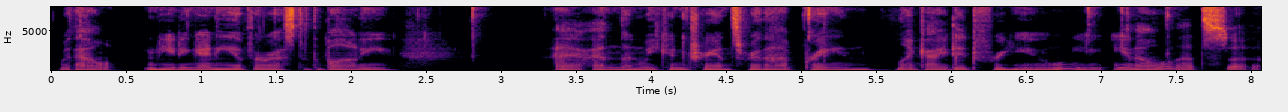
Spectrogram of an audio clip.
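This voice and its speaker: A woman's low voice, heavily acted, carries an ASMR roleplay in which she's an anxious scientist devoted to the listener. She speaks close to the microphone, soft and breathy, rambling in halting bursts that often turn to whispers.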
